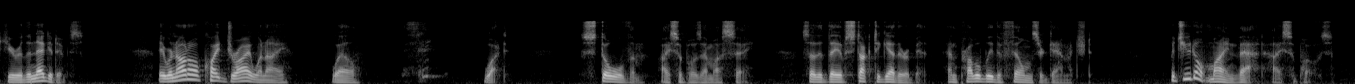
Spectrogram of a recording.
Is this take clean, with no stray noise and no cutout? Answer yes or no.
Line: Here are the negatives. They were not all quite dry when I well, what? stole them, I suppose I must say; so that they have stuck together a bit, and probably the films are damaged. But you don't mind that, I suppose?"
no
